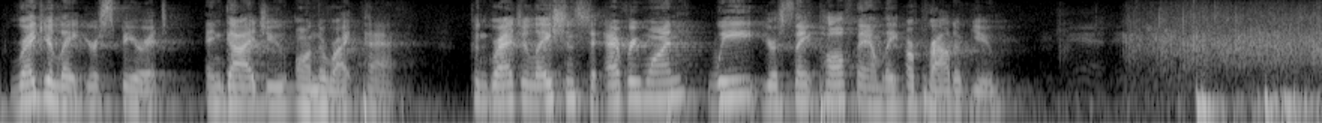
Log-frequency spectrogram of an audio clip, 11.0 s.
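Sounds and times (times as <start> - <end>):
speech: 0.1 - 8.4
applause: 8.8 - 11.0.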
